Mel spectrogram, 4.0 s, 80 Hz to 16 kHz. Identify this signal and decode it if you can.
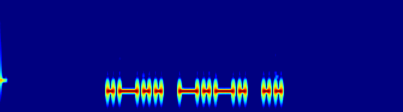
Morse code, heard as a keyed tone, about 20 wpm, 700 Hz. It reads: LCI
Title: USA Call Sign Postfixes - 3 Letters 20wpm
